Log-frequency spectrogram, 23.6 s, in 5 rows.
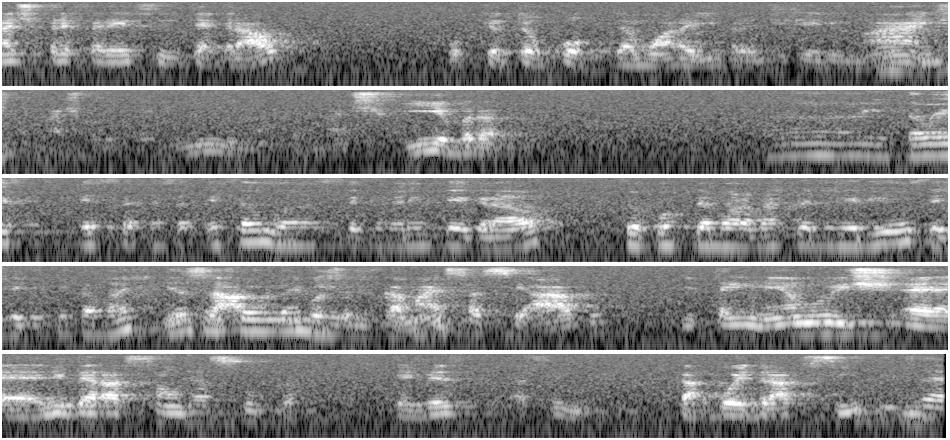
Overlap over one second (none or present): present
